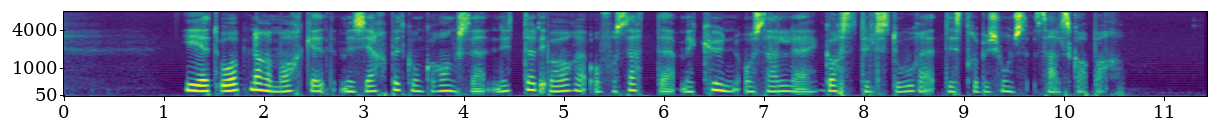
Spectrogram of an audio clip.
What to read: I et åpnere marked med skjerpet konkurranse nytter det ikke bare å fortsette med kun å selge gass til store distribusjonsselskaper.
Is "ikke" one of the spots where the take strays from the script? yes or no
yes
